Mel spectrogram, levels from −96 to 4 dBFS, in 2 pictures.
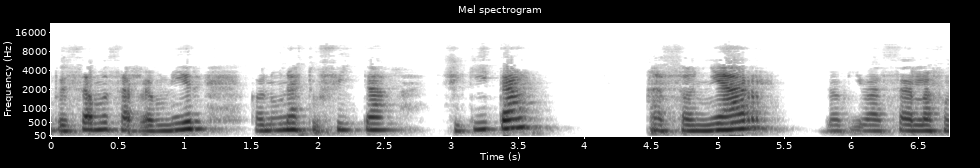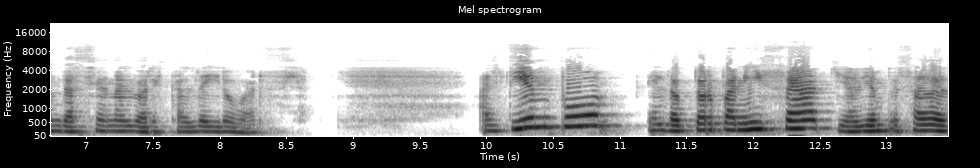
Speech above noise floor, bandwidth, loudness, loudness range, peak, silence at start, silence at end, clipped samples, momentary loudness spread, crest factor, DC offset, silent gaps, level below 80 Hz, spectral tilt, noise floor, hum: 41 dB; 4.9 kHz; -17 LUFS; 10 LU; 0 dBFS; 0 s; 0 s; under 0.1%; 17 LU; 18 dB; under 0.1%; 4.05-4.15 s, 4.21-4.39 s; -64 dBFS; -8.5 dB/octave; -58 dBFS; none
